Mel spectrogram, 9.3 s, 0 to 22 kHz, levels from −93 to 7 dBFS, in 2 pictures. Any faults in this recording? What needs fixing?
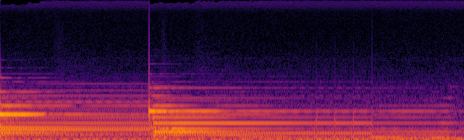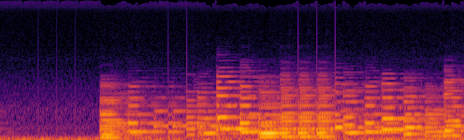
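The music stutters from a repeated buffer at 1.3, 3.16, 5.02, 6.32 and 7.62 s. A piece about 186 ms long plays again with a hard join, which fits an 8192-sample buffer. It repeats once, three times, three times, once and twice. Each time, new audio arrived late, so the device replayed the last buffer. To prevent it, give the playback path more headroom so each buffer is filled before the device needs it.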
